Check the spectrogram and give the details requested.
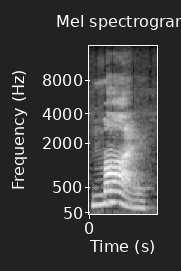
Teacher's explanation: This is a great example of that word I used, which is a diphthong. Remember, two vowels on one syllable. It's ah and it's e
